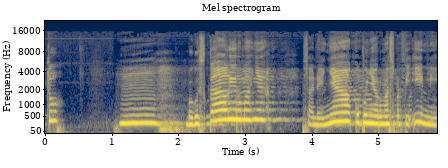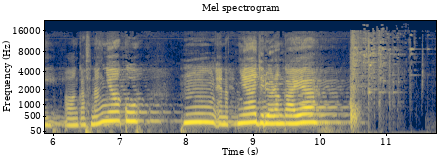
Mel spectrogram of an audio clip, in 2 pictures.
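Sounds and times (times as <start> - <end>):
speech: 2.1 - 10.1
flower vase shattering in a house: 10.4 - 11.7
tinkling vase fragments settling: 10.6 - 11.7.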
